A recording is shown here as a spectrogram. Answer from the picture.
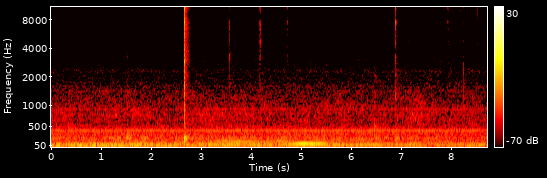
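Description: Steel lock pick working the pins of a brass pin-tumbler lock cylinder under tension: a handful of small metallic clicks, one sharper click about three seconds in, over a faint steady hum.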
